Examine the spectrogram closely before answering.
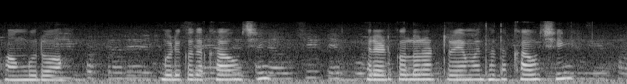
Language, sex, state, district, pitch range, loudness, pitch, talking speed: Odia, female, Odisha, Khordha, 215-230 Hz, -16 LUFS, 225 Hz, 75 wpm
